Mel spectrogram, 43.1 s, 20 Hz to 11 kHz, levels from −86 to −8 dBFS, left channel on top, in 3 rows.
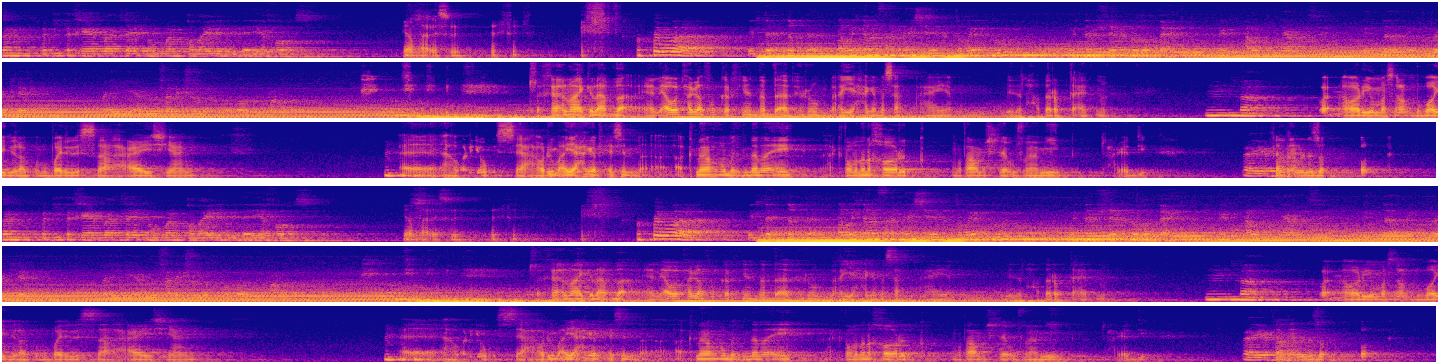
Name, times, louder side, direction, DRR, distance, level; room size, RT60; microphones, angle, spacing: voice 1, 0.0-3.1 4.0-4.2 6.3-7.0 7.5-14.8 15.3-17.3 26.4-27.0 27.6-27.8 32.5-32.9 41.1-41.7, equal, ahead, -5 dB, 1.0 m, -27 dB
voice 2, 4.0-4.6 4.9-5.0 5.8-6.1 18.0-18.1 18.4-18.5 19.0-19.3 19.6-25.4 27.5-30.7 32.7-36.6 36.9-37.8 38.2-39.3 39.8-40.2 41.5-41.9 42.3-42.5, left 4 dB, 70° left, 12 dB, 0.5 m, -27 dB
sound 1, 7.5-24.5, right 1 dB, 20° right, 0.6 m, -23 dB
17.5 x 16.5 x 2.2 m, 2.3 s
head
